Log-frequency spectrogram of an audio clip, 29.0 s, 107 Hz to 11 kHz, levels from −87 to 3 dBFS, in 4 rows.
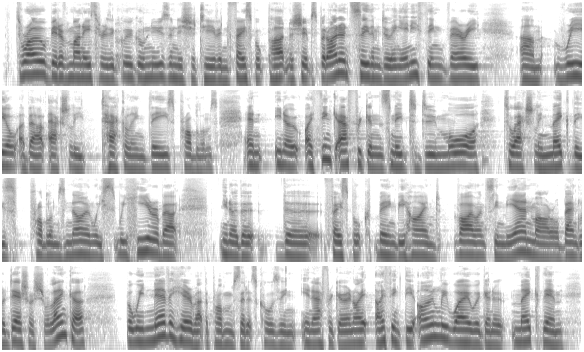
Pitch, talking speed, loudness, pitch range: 165 Hz, 180 wpm, -33 LUFS, 155-175 Hz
